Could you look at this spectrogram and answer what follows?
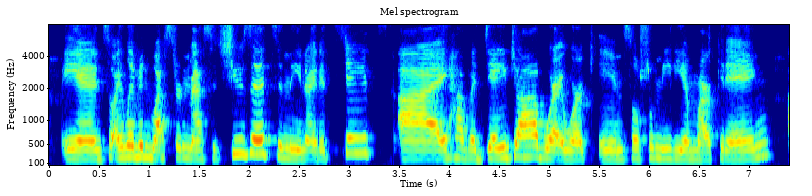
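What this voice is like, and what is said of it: Slightly off, congested voice. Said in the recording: “I have a little bit of a cold today, so I sound a little off”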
